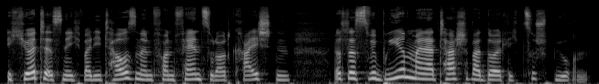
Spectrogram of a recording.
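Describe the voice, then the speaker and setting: A woman narrating a romance novel as an audiobook in the first person, with expressive storytelling. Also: on the high side, moderate pace, clean tone, no echo, clean studio sound.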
